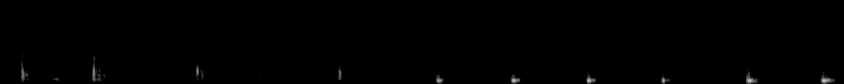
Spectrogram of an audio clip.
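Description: Simulated blood pressure reading: faint taps become steady low thumps at about 80 a minute, the Korotkoff sounds heard during cuff deflation.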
